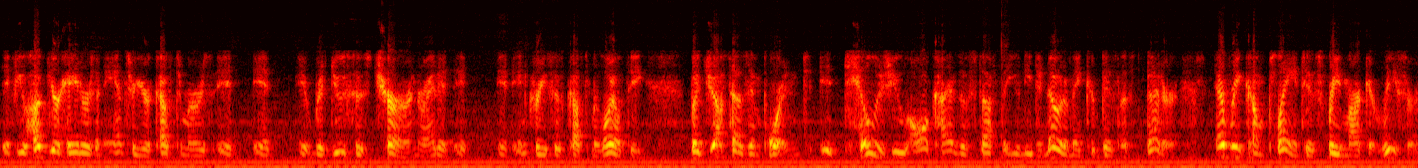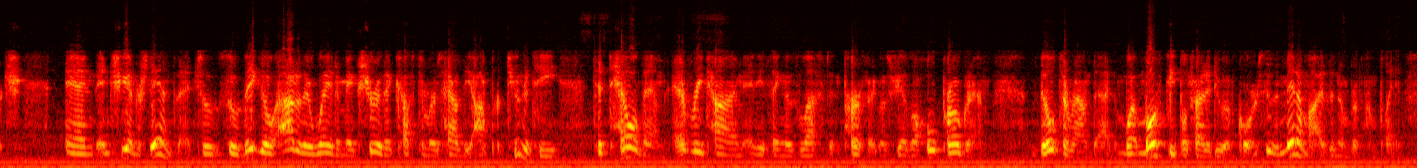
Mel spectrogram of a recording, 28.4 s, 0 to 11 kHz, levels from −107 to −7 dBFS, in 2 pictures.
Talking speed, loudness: 220 wpm, -46 LUFS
